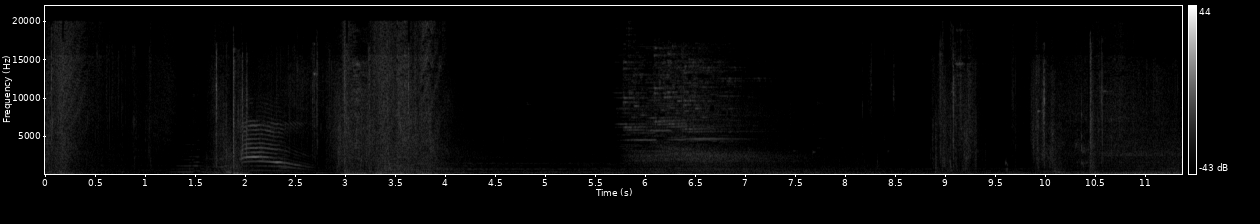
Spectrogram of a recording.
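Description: Cats meow in a digital card game, MTG Arena, as a Chariot card full of cats attacks: several drawn-out, rising and falling meows near the start, then thunks and a softer caterwauling cry over game chimes.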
